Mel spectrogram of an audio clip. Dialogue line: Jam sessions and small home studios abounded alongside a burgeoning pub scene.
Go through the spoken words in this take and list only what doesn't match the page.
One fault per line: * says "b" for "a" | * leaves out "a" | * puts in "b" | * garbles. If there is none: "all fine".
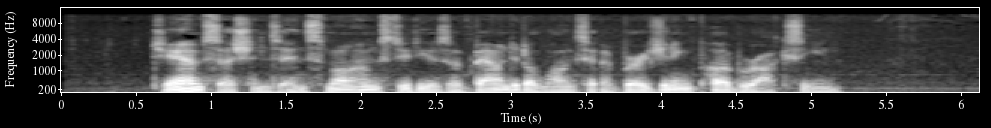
* puts in "rock"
